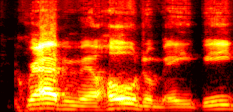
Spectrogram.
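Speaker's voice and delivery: loud shouted advice at a losing fighter; yelling at the TV. Retold or imitated. A fan yelling at his fighter on TV, loud shout. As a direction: bark the order at the screen.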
